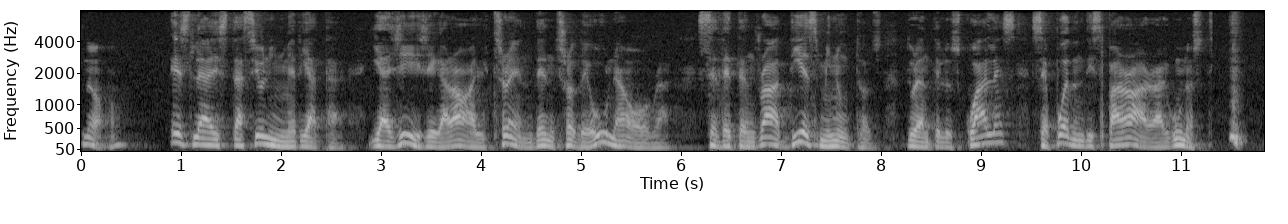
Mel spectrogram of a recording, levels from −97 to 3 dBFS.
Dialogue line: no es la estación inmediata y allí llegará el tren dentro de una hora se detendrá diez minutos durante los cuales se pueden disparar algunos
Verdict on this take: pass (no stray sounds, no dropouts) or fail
fail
